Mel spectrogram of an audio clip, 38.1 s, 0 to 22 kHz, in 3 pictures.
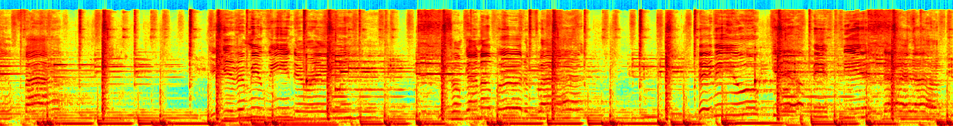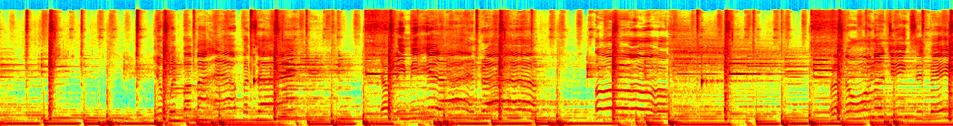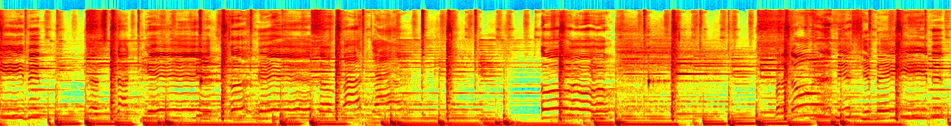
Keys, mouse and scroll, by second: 1.6 ctrl+x, 2.6 click, 3.1 ctrl+shift+v, 3.8-8.4 drag, 8.4 ctrl+x, 9.4 click, 10.0 ctrl+shift+v, 10.5-15.3 drag, 15.3 s, 18.5-21.3 drag, 23.2 ctrl+a, 23.5-27.1 typing, 28.1 click, 35.4 ctrl+i, 36.7-38.1 drag.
